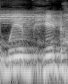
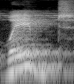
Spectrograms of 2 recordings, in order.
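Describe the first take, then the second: First: The ending is said as an extra syllable. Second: The ending joins the word as one syllable. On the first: The speaker calls it wrong. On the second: The speaker calls it right.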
